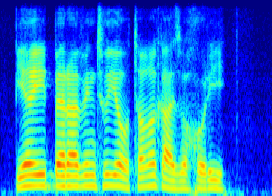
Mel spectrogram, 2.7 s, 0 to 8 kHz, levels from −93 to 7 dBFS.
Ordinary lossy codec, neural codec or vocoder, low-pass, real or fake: Opus, 24 kbps; codec, 16 kHz, 0.9 kbps, LongCat-Audio-Codec; 7.2 kHz; fake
